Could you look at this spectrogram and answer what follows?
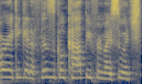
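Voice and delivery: very high comic whine, breaking into a laugh; Larry David. Retold or imitated. Host weighs the rival console option from a gif, Larry David style. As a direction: push the second option way up, mock-agonized. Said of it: "that Larry David gif where it's like".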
